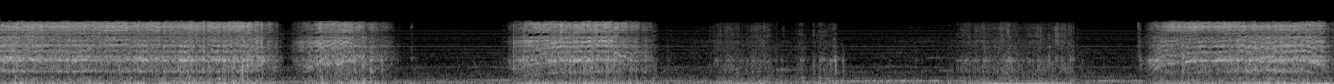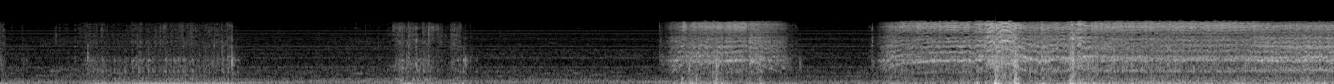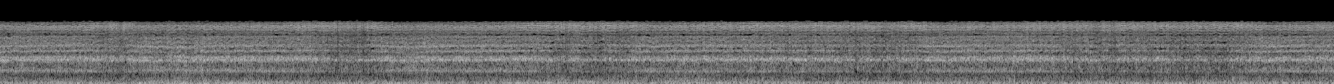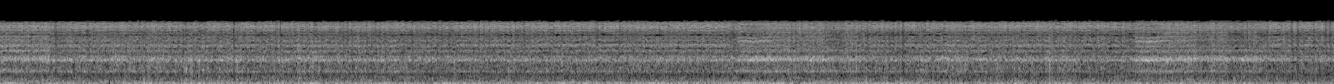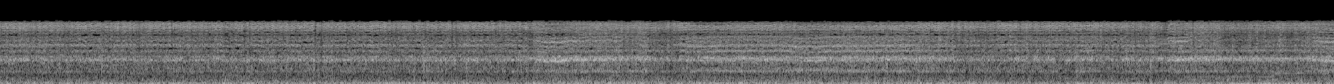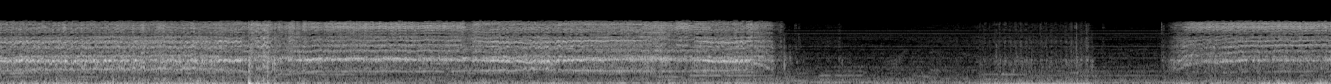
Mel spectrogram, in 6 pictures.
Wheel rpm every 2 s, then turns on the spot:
160, 90, 40, 40, 10, 30, 100, 20, 0, 0, 50, 140, 170, 170, 160, 160, 160, 160, 160, 160, 160, 160, 160, 160, 160, 160, 160, 160, 160, 160, 160, 160, 160, 160, 160, 160, 160, 40, 10, 100.
6-8 14-16 74-78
